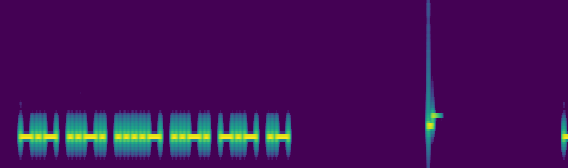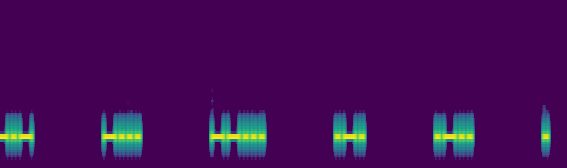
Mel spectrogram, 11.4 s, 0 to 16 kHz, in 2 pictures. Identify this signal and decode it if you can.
Morse code, heard as a keyed tone, about 30 wpm, spaced as for 15 wpm, 700 Hz. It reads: KF4FKA KB7RLE
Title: USA Call Signs - 6 Characters - 6x Character Spacing - 30wpm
